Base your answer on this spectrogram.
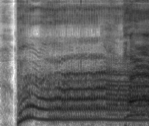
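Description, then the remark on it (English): A person vocally imitates a Chewbacca roar, as for a prank phone call: one sustained, strained, rising-then-steady growling howl lasting nearly two seconds, loud and raspy with a slight upward lift at the end. “just scream or make a Chewbacca noise or something. Just like a, oh, ah, ah, and then hang up.”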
